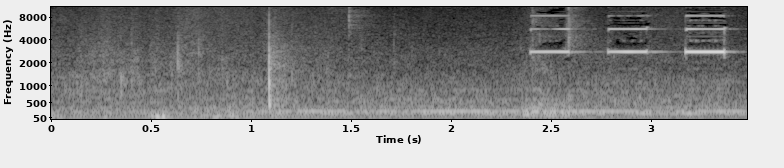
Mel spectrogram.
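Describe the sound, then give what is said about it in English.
A quiet low hum, then three short high-pitched electronic beeps from an EMF meter in quick succession near the end, clear, with brief gaps between them. “The one thing we didn't do before we started was get a baseline on our phones with the EMF.”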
